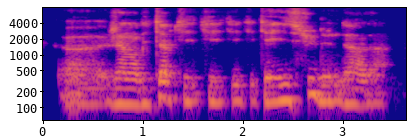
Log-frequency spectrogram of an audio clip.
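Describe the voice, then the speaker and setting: A man talks at a moderate pace in a medium pitch. Noticeable background noise runs behind him. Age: 60s. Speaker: magazine publisher and NGO founder. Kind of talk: radio interview. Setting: radio studio.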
